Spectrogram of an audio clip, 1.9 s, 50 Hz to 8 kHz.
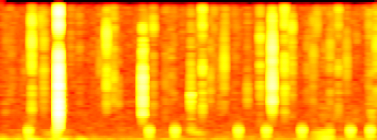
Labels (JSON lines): {"label": "biophony, knock croak", "recorder": "SoundTrap 300"}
